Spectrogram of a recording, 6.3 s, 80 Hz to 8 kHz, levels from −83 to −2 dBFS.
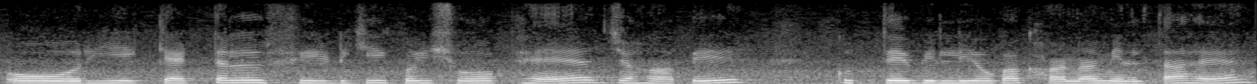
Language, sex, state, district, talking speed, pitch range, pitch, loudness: Hindi, female, Haryana, Jhajjar, 150 wpm, 200-215 Hz, 205 Hz, -15 LUFS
